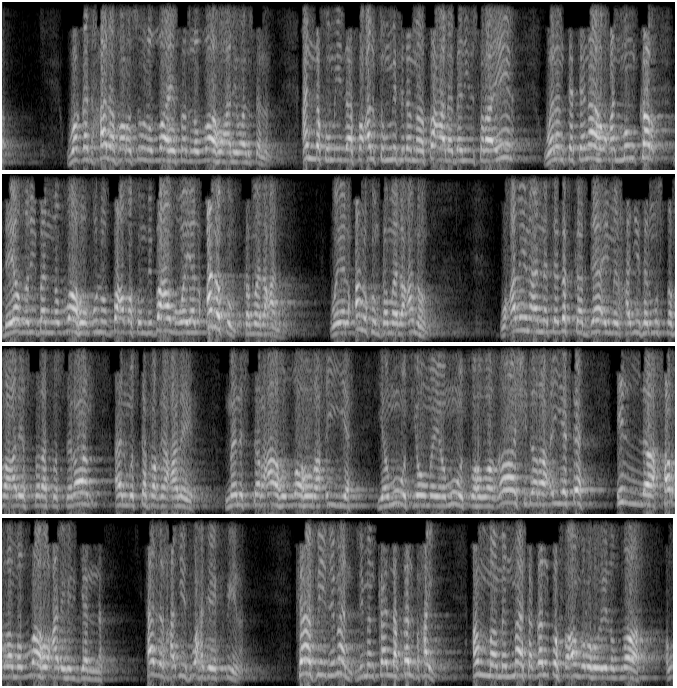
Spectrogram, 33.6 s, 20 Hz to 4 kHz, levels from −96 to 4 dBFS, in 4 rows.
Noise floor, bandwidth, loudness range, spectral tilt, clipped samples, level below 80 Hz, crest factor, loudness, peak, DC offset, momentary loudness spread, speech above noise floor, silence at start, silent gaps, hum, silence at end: -64 dBFS; 4 kHz; 4 LU; -7.5 dB/octave; under 0.1%; -62 dBFS; 20 dB; -24 LUFS; -4 dBFS; under 0.1%; 9 LU; 41 dB; 0 s; none; none; 0 s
